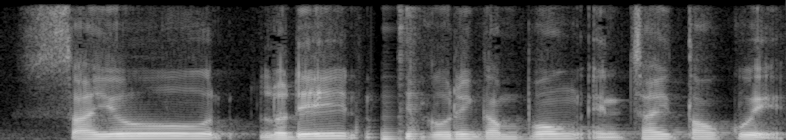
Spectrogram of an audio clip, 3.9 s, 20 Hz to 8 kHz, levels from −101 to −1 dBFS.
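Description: From 1.78 to 2.12 s there is repeated packet loss, which gives the sound a choppy, robotic quality. Five holes follow one another in quick succession, the longest about 62 ms. About 240 ms of audio is missing, and roughly 70% of that stretch is concealed by extending the preceding sound. On a spectrogram the harmonics turn into flat, smeared bands. In the waveform, identical cycles repeat across each patched hole.

From 2.56 to 2.60 s there is a short concealed packet loss. About 20 ms never arrived in time, and the receiver filled the gap by extending the last sound before fading back into the real signal, so a brief smear or wobble is heard. On a spectrogram it appears as a narrow, blurred sliver. In the waveform it appears as a short, overly regular patch.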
